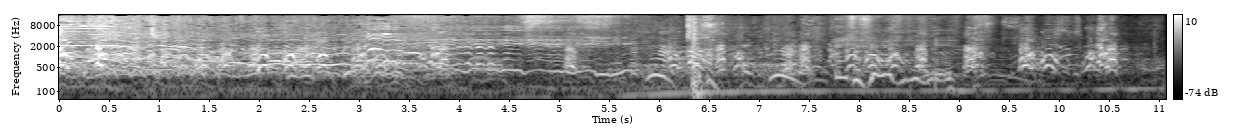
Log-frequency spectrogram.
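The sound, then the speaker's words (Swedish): Several dogs barking and yipping, many overlapping barks crowded together at first, then thinning into separate sharp barks and yelps in the second half. “Er uppgift är att få tyst på de där hundarna ikväll.”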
